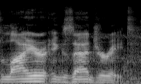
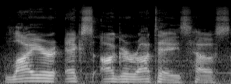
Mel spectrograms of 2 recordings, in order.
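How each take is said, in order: First: The name is said as plain English words. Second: The name is said like a Japanese name. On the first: The speaker calls it right. "but no, it's Liar Exaggerate" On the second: The speaker calls it wrong. "I thought he was Japanese"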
